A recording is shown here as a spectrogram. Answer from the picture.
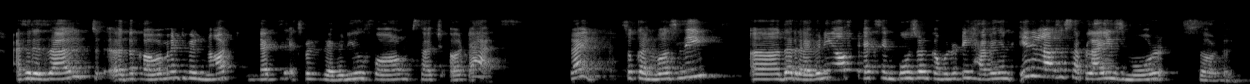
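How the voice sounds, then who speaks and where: A woman with an Indian accent speaks quickly enough, at a fairly quick pace, in a high pitch with a bright, sharp tone. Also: ordinary pitch variation. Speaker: professor. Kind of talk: lecture. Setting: online lecture with screen share.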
